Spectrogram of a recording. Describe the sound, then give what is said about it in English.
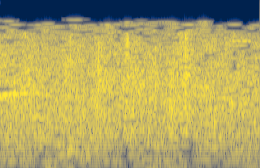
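Audience applause at a group meeting welcoming new members, a dense, steady wash of many hands clapping together, with no separate claps standing out. “Let's give them a hand.”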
